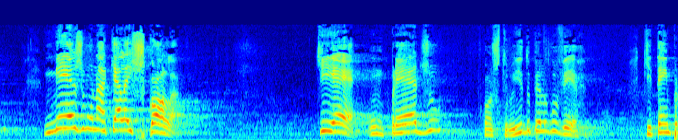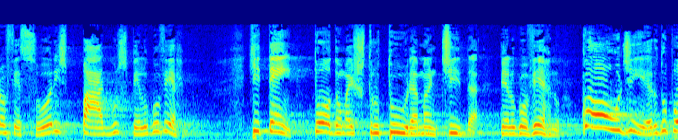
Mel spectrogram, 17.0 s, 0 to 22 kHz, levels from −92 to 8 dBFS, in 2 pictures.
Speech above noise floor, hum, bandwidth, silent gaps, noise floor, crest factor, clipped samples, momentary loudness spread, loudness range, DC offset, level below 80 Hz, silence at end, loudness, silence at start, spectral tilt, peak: 34 dB; none; 10.5 kHz; none; -55 dBFS; 16 dB; under 0.1%; 12 LU; 6 LU; 0.1%; -54 dBFS; 0 s; -21 LUFS; 0.05 s; -4.5 dB/octave; -4 dBFS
